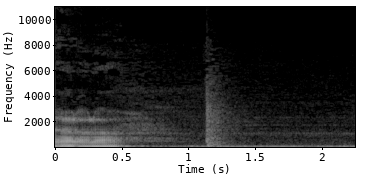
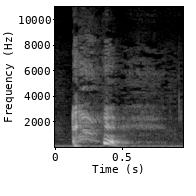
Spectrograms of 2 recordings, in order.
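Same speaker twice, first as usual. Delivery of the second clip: burst of laughter; 4 dB louder than usual. Real, not acted. Mocking the rapper's hypocrisy.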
